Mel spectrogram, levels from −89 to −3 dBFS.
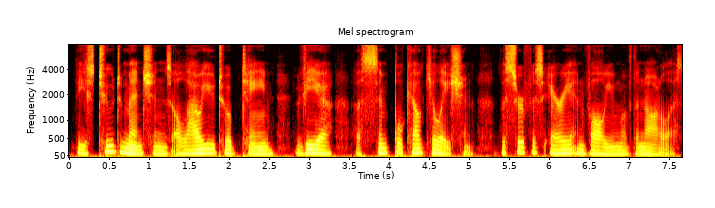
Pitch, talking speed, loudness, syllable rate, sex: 105 Hz, 150 wpm, -18 LUFS, 5.3 syllables/s, male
